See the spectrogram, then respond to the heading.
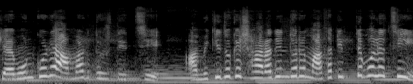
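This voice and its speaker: A woman's voice: high voice, lively intonation, fast, over music. A woman voicing a spiteful, scolding village aunt in a cartoon, with a nagging, scornful manner. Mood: indignant. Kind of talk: Bengali cartoon voice acting.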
